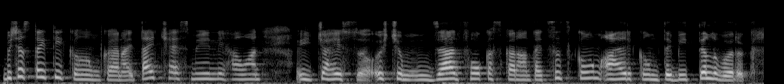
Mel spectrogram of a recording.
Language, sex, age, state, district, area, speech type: Kashmiri, female, 30-45, Jammu and Kashmir, Budgam, rural, spontaneous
